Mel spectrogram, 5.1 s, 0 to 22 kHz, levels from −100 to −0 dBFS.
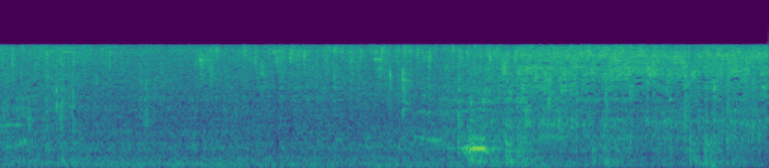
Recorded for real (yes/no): yes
